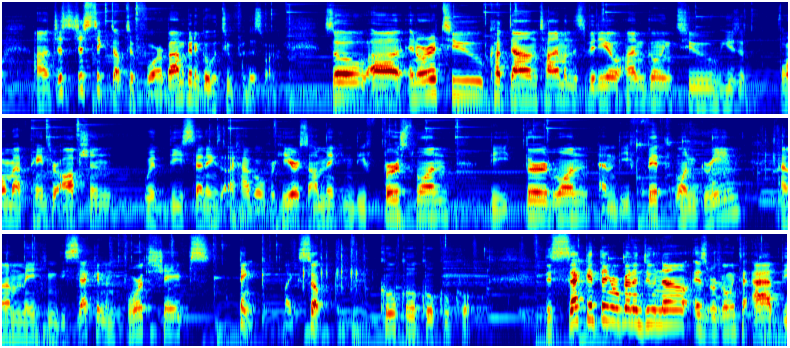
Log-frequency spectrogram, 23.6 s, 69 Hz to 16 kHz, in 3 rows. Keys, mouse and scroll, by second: 2.6 click, 6.0 click, 7.4-10.0 click, 10.1 double click, 11.7 click, 13.1 click, 14.3 click, 15.5 Escape, 15.7 Escape, 16.0 click, 16.9 click, 17.0 double click, 17.9 click, 18.4 click, 18.8 Escape, 18.9 Escape, 19.1 Escape, 19.2 Escape.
